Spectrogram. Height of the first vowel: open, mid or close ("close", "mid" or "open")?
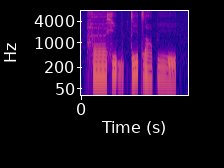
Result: open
